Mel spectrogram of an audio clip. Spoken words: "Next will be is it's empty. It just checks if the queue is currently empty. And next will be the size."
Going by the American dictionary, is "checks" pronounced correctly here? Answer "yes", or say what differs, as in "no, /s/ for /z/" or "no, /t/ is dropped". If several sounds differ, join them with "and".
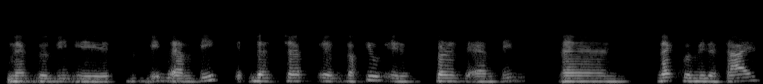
no, /s/ is dropped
